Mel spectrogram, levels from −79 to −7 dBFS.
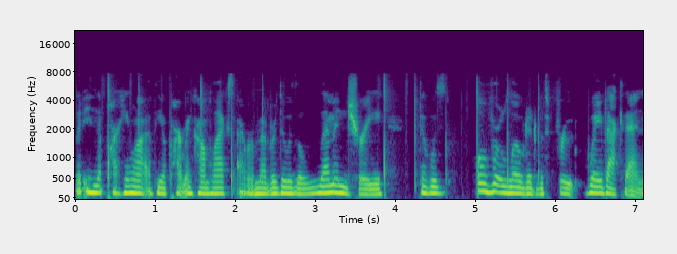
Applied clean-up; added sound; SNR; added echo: none; Run; 19 dB; none.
